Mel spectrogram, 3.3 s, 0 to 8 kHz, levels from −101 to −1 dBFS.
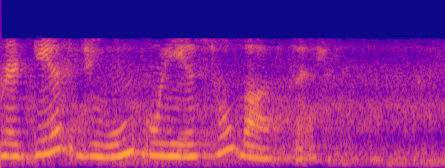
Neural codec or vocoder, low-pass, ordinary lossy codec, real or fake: codec, 16 kHz, 4 kbps, X-Codec, HuBERT features, trained on LibriSpeech; 7.2 kHz; AAC, 16 kbps; fake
